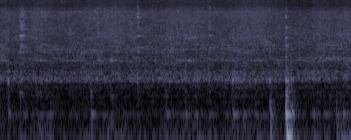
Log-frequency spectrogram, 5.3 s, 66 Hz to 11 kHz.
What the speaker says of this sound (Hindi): इसे फुल फ्लेम पर इसी तरह से हमको भूनना है। 2-3 मिनट इस तरह से चला चला कर भूनते रहना है।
